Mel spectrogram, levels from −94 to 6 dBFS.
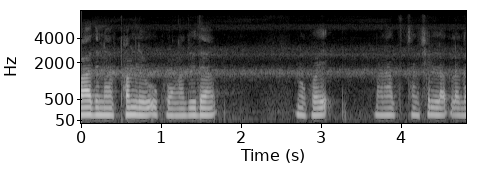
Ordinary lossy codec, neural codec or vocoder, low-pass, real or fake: AAC, 32 kbps; none; 7.2 kHz; real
